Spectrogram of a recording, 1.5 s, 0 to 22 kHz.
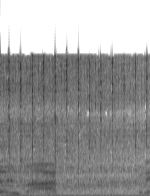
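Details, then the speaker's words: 41-year-old Ford Capri, Pinto engine, Ashley 4-branch manifold, twin-choke Weber with auto choke, cold start: a quick, sharp puffing tick in time with firing from the number four cylinder's blowing exhaust manifold gasket, before gasket replacement. "number four that's chuffing down here so I might just start it up so you can"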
